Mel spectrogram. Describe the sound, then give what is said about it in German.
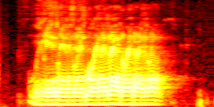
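Someone takes a gulp of a drink with a gurgling, bubbling sound from the throat. It is a single loud voiced burst lasting about a second, heard alone, followed by a faint short click. “Weil ich brauche noch einen Schluck.”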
